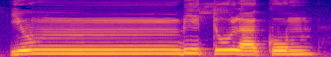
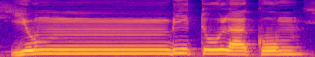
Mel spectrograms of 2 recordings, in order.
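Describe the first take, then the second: Both takes have the same delivery.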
